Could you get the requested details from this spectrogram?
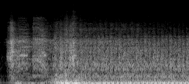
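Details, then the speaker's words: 6x6 Land Rover Perentie ambulance diesel started via a temporary start button, pending a new ignition switch, after a suspected bad start solenoid. A brief crank, it catches within a fraction of a second and settles into a steady, even idle; a normal start. "beautiful. That will sort us out for now."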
